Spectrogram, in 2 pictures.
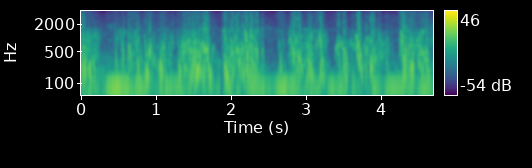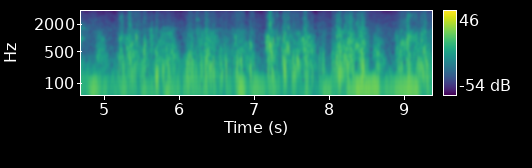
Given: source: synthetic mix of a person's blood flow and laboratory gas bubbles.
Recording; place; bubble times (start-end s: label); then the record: Doppler ultrasound of blood flow; subclavian vein
0.00-0.28 s: bubbles
0.43-1.79 s: bubbles
1.87-2.46 s: bubbles
2.62-2.72 s: bubbles
2.75-3.31 s: bubbles
3.38-4.11 s: bubbles
4.23-4.75 s: bubbles
5.17-5.97 s: bubbles
6.04-7.01 s: bubbles
7.14-7.98 s: bubbles
8.03-8.57 s: bubbles
8.88-9.39 s: bubbles
From the record:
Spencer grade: 4 (maximum detectable bubble signal sounding continuously throughout systole and diastole of every cardiac period, and overriding the amplitude of the normal cardiac signals); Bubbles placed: anywhere in the cardiac cycle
